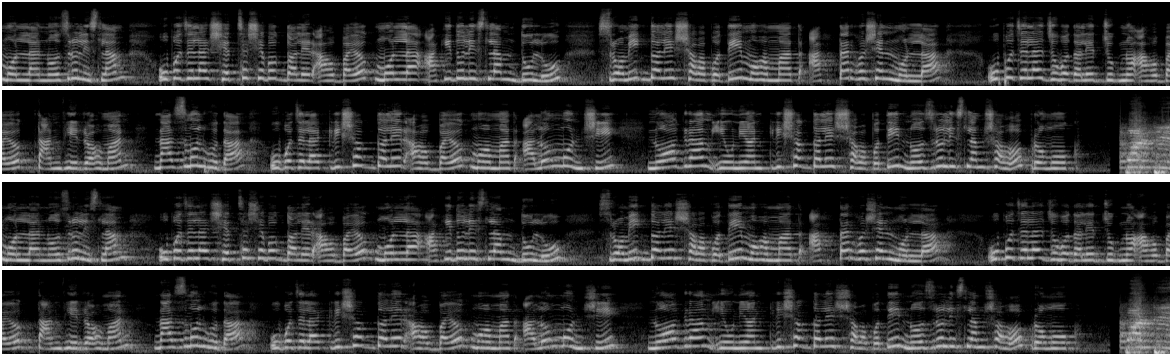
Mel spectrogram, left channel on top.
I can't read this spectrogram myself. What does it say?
মোল্লা নজরুল ইসলাম, উপজেলা স্বেচ্ছাসেবক দলের আহ্বায়ক মোল্লা আকিদুল ইসলাম দুলু, শ্রমিক দলের সভাপতি মোহাম্মদ আক্তার হোসেন মোল্লা, উপজেলা যুব দলের যুগ্ম আহ্বায়ক তানভীর রহমান, নাজমুল হুদা, উপজেলা কৃষক দলের আহ্বায়ক মোহাম্মদ আলম মুন্সি, নোয়াগ্রাম ইউনিয়ন কৃষক দলের সভাপতি নজরুল ইসলাম সহ প্রমুখ।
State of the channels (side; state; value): both; normal; correlation 0.47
